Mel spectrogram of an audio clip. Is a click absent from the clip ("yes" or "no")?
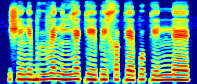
yes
